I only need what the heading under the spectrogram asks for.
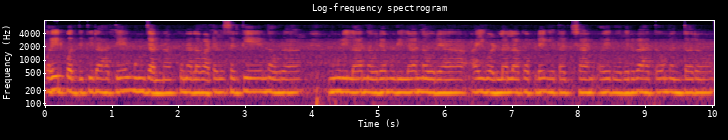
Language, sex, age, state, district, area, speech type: Marathi, female, 30-45, Maharashtra, Wardha, rural, spontaneous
